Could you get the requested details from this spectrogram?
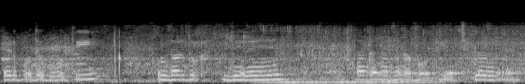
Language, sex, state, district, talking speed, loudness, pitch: Hindi, female, Rajasthan, Jaipur, 195 wpm, -15 LUFS, 195 Hz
